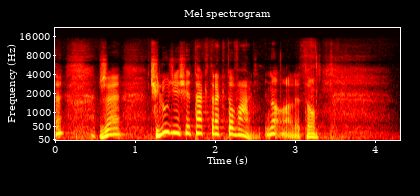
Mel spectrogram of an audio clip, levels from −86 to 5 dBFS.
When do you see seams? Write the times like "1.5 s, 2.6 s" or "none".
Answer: 2.6 s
